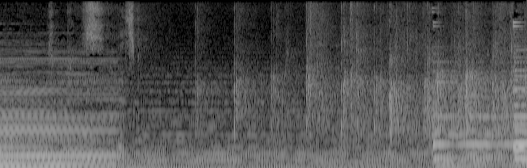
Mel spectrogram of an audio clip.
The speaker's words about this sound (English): Clap your hands. Clap your hands. And let's welcome Reverend George. Keep clapping your hands. Let's welcome Reverend George to lead us to the Lord's table. Clap your hands for him.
